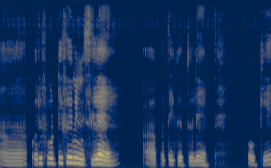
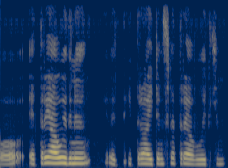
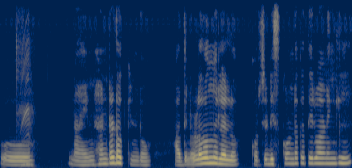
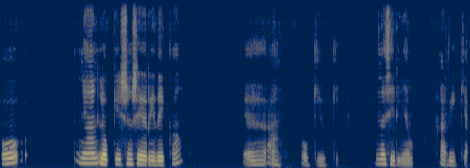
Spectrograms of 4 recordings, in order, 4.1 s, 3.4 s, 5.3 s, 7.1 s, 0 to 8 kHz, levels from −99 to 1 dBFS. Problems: low volume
